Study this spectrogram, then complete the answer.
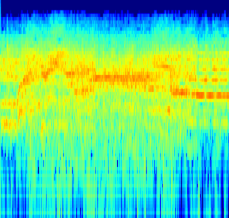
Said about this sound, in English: He began to scream. But then, after a while, he was silent.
